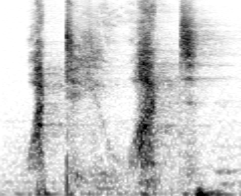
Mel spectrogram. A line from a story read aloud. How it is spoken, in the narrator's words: whisper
